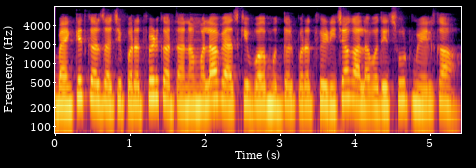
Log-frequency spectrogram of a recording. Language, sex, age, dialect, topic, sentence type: Marathi, female, 31-35, Northern Konkan, banking, question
